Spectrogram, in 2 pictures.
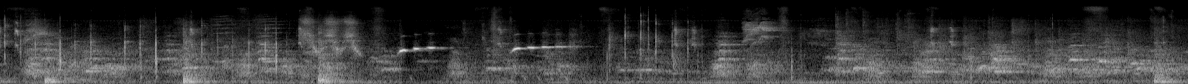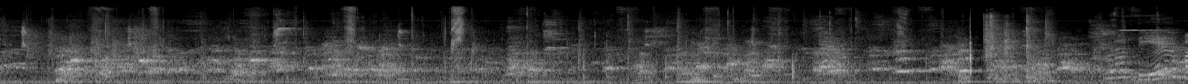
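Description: A puppy's claws tap and patter on a hard tiled floor.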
